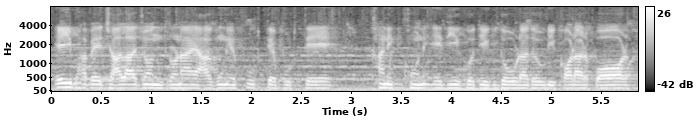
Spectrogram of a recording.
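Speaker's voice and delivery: ordinary delivery, nothing marked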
